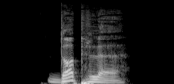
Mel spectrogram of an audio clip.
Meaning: inflection of doppeln: 1. first-person singular present 2. first/third-person singular subjunctive I 3. singular imperative
- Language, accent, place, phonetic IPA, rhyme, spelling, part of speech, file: German, Germany, Berlin, [ˈdɔplə], -ɔplə, dopple, verb, De-dopple.ogg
